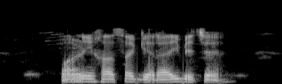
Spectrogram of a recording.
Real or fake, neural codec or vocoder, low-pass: real; none; 5.4 kHz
